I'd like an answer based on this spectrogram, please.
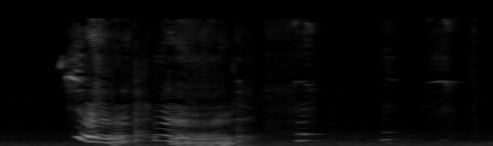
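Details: Rottweiler puppy on its first day home, placed on a counter and wanting to get off, whines in two drawn-out cries that slide downward, each under a second, then gives two brief faint high squeaks in an otherwise quiet room.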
